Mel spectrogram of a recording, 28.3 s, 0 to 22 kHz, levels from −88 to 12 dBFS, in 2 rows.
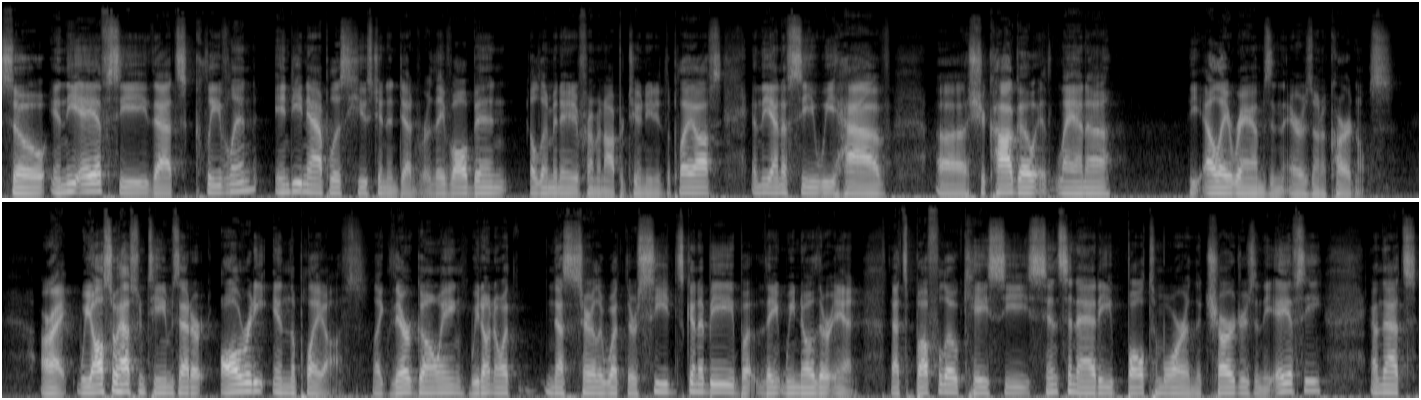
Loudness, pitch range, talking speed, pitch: -23 LUFS, 110-135 Hz, 170 wpm, 125 Hz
